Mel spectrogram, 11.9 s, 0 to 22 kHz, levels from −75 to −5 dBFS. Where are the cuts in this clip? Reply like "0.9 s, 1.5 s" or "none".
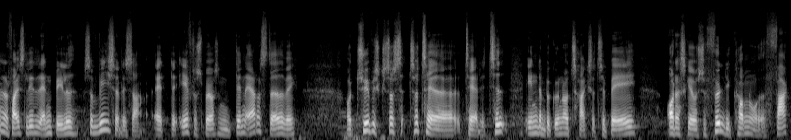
5.0 s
